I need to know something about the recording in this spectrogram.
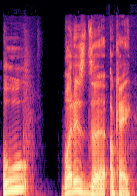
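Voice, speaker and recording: A man's voice: a little high, very animated, a little slow, darkish tone, dry recording, clean studio sound. A man co-hosting a casual podcast chat who asks hesitant questions and restarts his sentences. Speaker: podcast co-host.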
